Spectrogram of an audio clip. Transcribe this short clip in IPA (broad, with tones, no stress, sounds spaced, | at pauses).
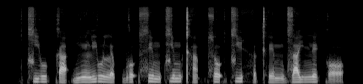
t͡ɕ j u˧ k a˨ ʔ ɡ ĩ˧ l j u˥˧ l ə˨ p̚ ɡ o˦ ʔ s i˥˧ m t͡ɕ i˦ m kʰ ã˨ p̚ s o˦ ʔ t͡ɕ i˦ h ə˨˩ kʰ e˧ m d͡z a˦ j n̪ e˥˧ k ɔ˨˩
